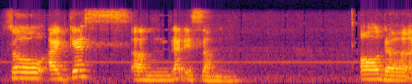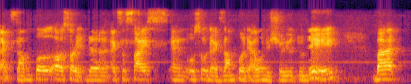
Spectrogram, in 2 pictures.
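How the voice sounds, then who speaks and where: A man teaches an informal live online tutorial, explaining haltingly with repetition and frequent check-in questions. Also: medium pitch, a little hiss or hum. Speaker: instructor of an online robotics class. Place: online class call. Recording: dull, muffled online-class audio.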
